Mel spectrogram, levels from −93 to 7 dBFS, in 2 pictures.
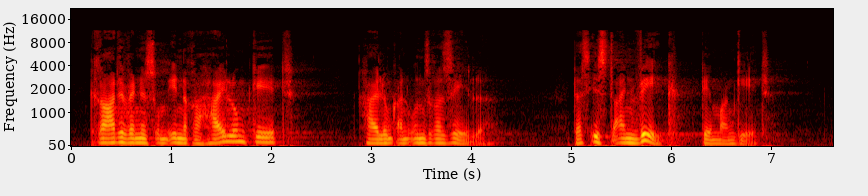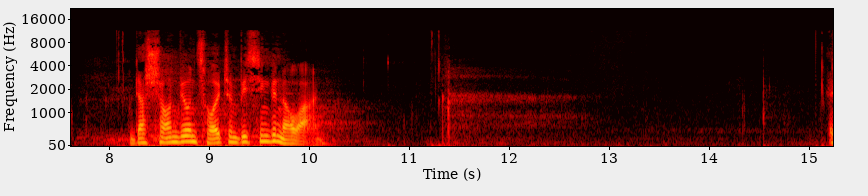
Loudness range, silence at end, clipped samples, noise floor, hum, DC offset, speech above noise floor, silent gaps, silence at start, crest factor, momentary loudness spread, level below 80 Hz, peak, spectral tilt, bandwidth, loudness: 6 LU; 0 s; under 0.1%; -74 dBFS; none; under 0.1%; 41 dB; none; 0.2 s; 20 dB; 17 LU; -60 dBFS; -16 dBFS; -6.5 dB/octave; 11.5 kHz; -34 LUFS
